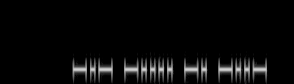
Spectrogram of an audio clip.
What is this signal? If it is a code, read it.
Morse code, heard as a keyed tone, about 34 wpm, 700 Hz. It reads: K6NX
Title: Speed Racing - USA 1x2 Call Signs 28wpm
